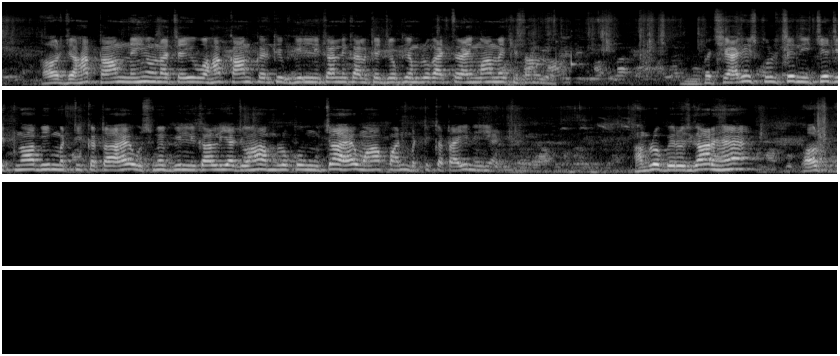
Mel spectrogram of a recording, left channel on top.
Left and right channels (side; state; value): right; silent; digital silence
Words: और जहाँ काम नहीं होना चाहिए वहाँ काम करके बिल निकाल के, जो कि हम लोग आज त्राहिमाम है किसान लोग। पछियारी स्कूल से नीचे जितना भी मिट्टी कटा है उसमें बिल निकाल लिया। जहाँ हम लोग को ऊंचा है वहाँ पानी मिट्टी कटाई नहीं है। हम लोग बेरोजगार हैं और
